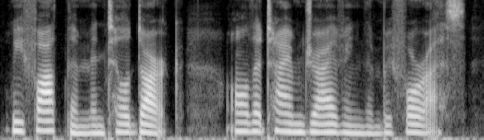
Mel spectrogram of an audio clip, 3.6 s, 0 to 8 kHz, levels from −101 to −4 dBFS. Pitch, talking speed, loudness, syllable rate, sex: 175 Hz, 200 wpm, -18 LUFS, 5.3 syllables/s, female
